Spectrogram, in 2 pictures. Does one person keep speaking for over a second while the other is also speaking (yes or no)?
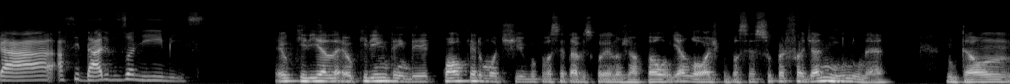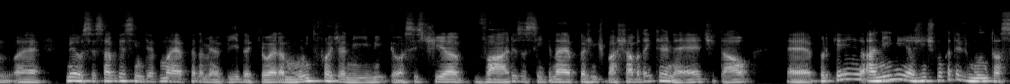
no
